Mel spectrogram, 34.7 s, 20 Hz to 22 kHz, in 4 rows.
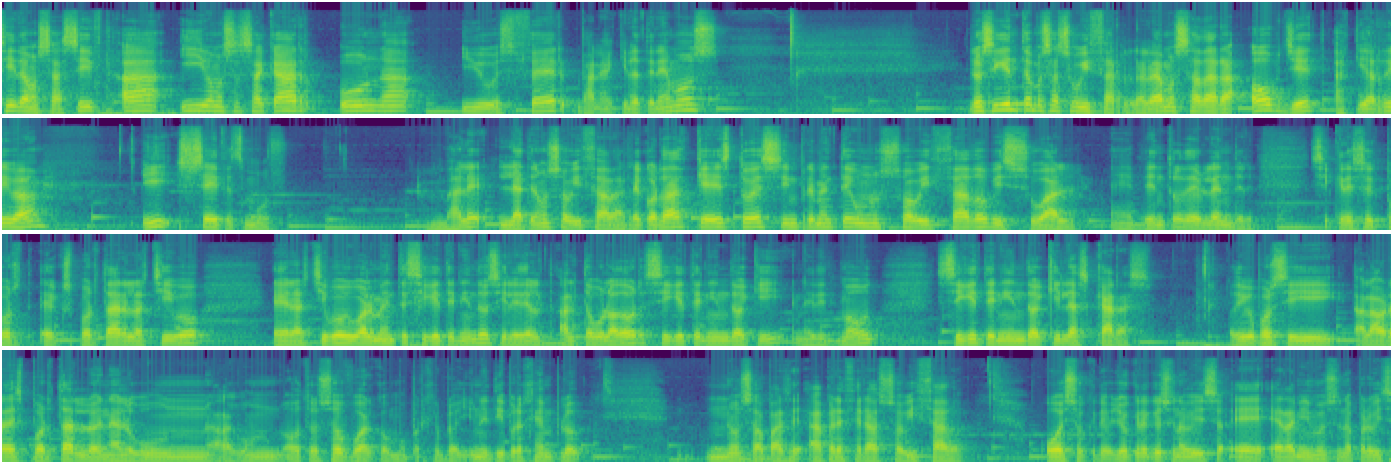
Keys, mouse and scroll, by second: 0.6 shift+a, 4.7 scroll up 5, 8.6 click, 12.5 middle click, 13.2 scroll up 5, 13.6-15.6 scroll down 1, 19.9 Tab, 24.8 Tab, 26.2 scroll down 2, 27.8-29.3 scroll down 1.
